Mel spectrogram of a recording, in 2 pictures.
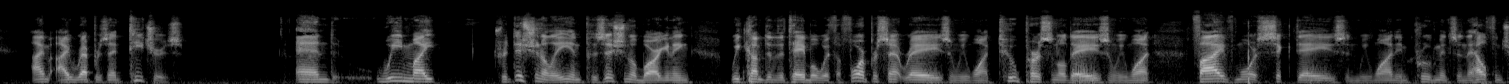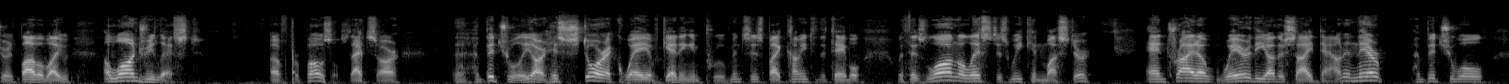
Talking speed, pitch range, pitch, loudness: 170 wpm, 100-125 Hz, 110 Hz, -25 LUFS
